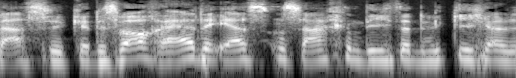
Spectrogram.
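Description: Speaking in a monotone with flat intonation, a man uses a fairly high-pitched voice with a bright, sharp tone. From Upper Austria. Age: 20s. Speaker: entrepreneur. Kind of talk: interview. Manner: hesitant, many fillers.

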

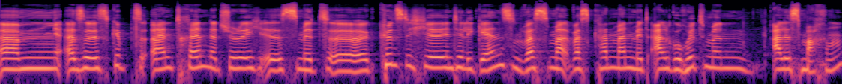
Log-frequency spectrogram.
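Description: A woman's high-pitched voice, fairly slow, with fairly even intonation. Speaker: edtech researcher and startup founder. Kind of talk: interview before a live audience. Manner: halting, many fillers.

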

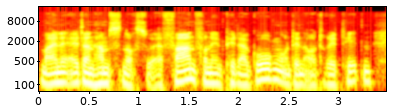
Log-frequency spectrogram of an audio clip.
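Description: In a very clean recording with a silent background, a man speaks in a normal speaking voice at a medium pitch, with ordinary pitch variation and a dry, close sound with no echo. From Lower Saxony, Lüneburg Heath. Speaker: Low German language activist and singer. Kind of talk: interview conversation. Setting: home office.

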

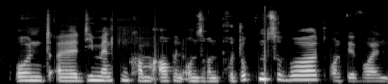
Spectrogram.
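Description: A woman with an ordinary speaking voice talks at a fairly low pitch and a moderate pace, with ordinary pitch variation. The sound is dry and close, with no echo. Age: 20s. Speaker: newspaper editor. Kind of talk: casual chat.

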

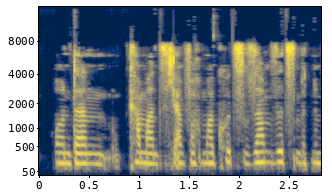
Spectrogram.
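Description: Somewhat breathy at a medium pitch, a woman speaks at a fairly quick pace. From Munich, Bavaria. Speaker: IT consultant. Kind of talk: interview. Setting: at home, remote call.

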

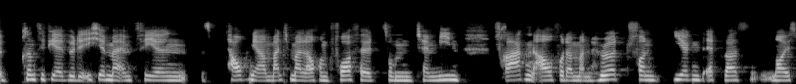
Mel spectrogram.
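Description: Her intonation flat and monotone, a woman talks at a moderate pace. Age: 30s. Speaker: asthma patient. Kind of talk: interview.

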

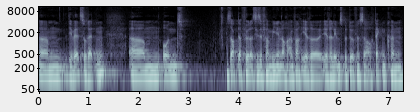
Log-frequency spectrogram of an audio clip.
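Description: The voice is somewhat breathy with a dark, mellow tone, moving at a moderate pace in a monotone, flat intonation. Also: man. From Germany, Saarland. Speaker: startup co-founder. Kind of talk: interview conversation. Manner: hesitant, many filler sounds.

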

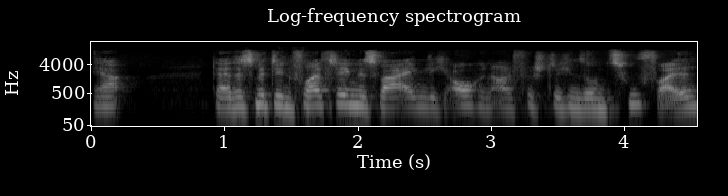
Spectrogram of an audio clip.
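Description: The background is quiet as this woman talks, her intonation fairly even. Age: 30s. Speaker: naturopath and amputee. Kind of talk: interview about her life story. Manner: halting with many fillers.

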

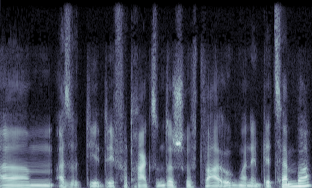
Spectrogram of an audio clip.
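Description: With a plain, everyday voice, a man talks at a fairly quick pace with lively intonation, the sound dry and close with no echo over a quiet background. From Germany, northern Hesse. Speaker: coach for media designers and podcast agency owner. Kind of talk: interview.

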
